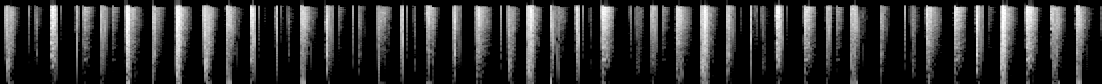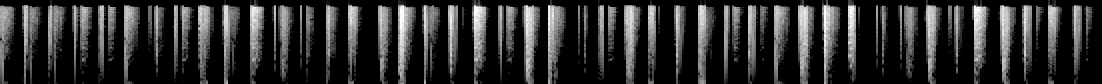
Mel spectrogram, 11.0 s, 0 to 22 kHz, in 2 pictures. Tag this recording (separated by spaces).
Hourglass percussion 120bpm glitch 120-bpm loop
